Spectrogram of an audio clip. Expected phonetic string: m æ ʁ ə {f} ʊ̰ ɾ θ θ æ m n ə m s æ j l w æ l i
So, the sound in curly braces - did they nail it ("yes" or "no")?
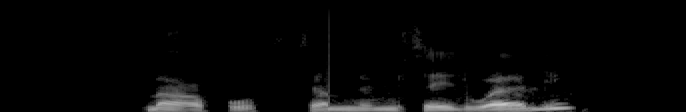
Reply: yes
